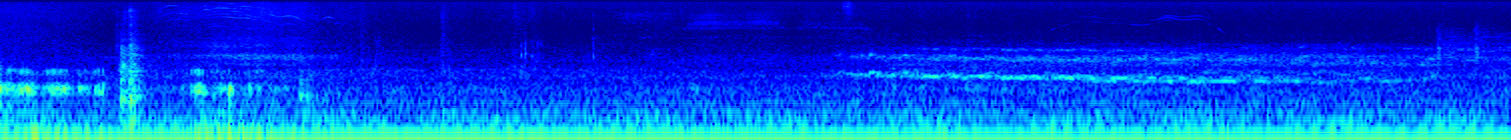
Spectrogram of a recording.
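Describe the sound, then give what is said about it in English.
A tire squeal opens a wrestler's entrance theme: a long, screeching tone that slides gradually downward in pitch, fairly faint over a steady low hum, after a few brief clicks at the start. “So I'll tell you why I hesitated there, because there's another one that starts with a tire squeal like that.”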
